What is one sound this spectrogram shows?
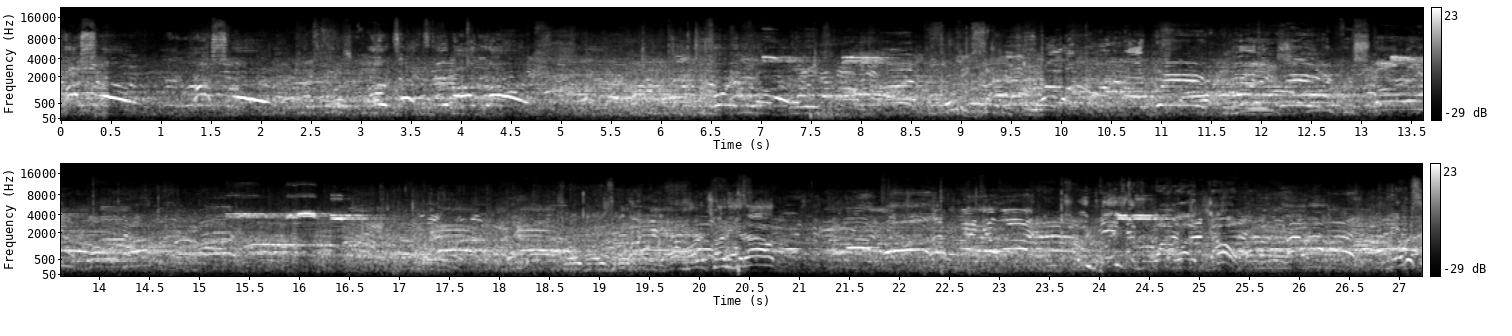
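A large crowd chatters and shouts in a large echoing hall.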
